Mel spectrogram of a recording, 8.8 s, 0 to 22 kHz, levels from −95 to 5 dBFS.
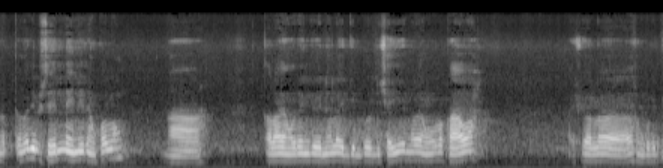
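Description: Listening closely to the speech in the recording, nothing stood out as a technical problem at any point.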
